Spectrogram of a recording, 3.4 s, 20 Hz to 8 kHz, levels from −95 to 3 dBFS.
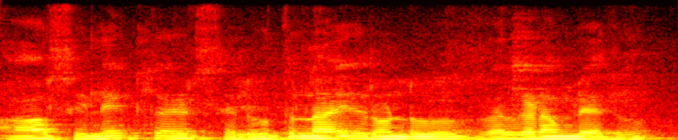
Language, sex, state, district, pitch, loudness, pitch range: Telugu, male, Telangana, Hyderabad, 125 Hz, -15 LUFS, 125-135 Hz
